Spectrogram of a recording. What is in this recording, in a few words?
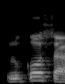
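"glukosa", Malay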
